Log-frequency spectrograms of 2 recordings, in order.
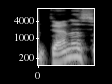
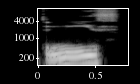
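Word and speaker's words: Deniz: number one written by either Dennis or Denise Camp I know that Gabe sus gab said it's definitely Denise uh and it looks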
